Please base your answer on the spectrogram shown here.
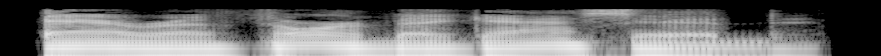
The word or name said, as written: erythorbic acid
